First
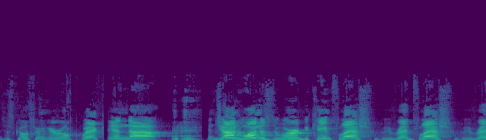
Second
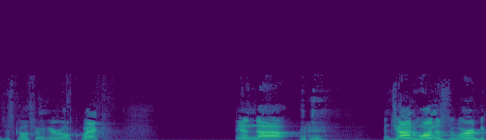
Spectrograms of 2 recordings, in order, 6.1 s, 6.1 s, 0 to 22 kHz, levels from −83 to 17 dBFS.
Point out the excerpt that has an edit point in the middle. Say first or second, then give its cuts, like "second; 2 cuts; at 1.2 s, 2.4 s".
first; 3 cuts; at 1.3 s, 2.5 s, 5.2 s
